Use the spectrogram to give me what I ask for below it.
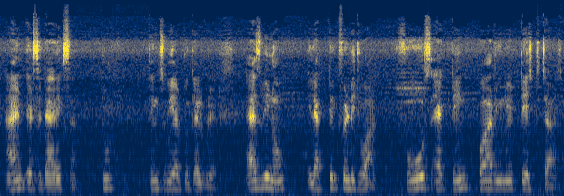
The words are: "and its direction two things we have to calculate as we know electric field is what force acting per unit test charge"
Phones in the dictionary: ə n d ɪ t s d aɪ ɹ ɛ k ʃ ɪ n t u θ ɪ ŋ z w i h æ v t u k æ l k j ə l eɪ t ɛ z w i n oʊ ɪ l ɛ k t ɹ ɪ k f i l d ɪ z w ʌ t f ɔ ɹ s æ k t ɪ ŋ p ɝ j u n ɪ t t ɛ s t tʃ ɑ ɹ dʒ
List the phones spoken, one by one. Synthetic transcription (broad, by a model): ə n d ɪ t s d aɪ ɹ ɛ k ʃ ɪ n t u t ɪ ŋ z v i h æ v t u k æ l k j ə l eɪ t ɛ z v i n oʊ ɪ l ɛ k t ɹ ɪ k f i l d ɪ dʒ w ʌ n f ɔ ɹ s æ k t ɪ ŋ p ɝ j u n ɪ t t ɛ s t tʃ ɑ ɹ dʒ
